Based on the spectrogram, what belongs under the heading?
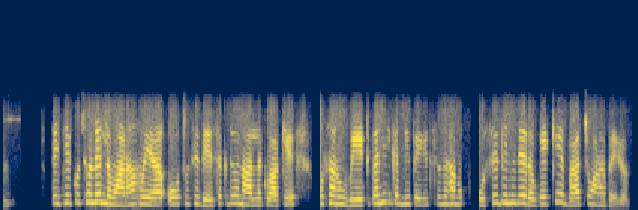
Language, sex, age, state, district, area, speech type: Punjabi, female, 30-45, Punjab, Jalandhar, urban, conversation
